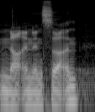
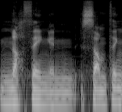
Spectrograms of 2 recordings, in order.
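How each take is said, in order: First: The words blend together in a Scottish accent. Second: Each word is pronounced clearly and separately. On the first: "as opposed to like nothing and something" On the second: "enunciating like nothing and something"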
